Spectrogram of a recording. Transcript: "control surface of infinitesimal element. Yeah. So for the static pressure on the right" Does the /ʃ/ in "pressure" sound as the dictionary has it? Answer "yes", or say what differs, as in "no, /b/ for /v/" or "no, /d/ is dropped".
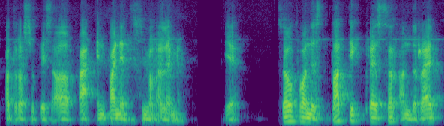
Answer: no, /s/ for /ʃ/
